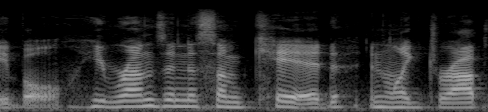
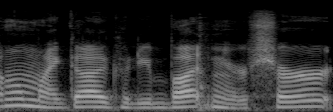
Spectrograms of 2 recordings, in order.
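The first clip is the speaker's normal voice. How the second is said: acted flustered, embarrassed tone. Retelling a movie scene, playing the dad reacting to his daughter, mock-embarrassed. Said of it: "he's like all embarrassed".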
